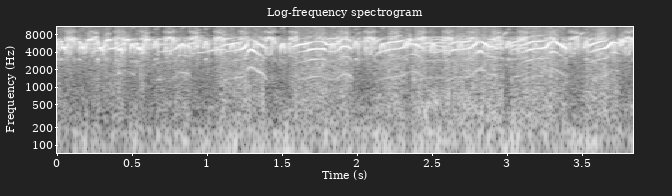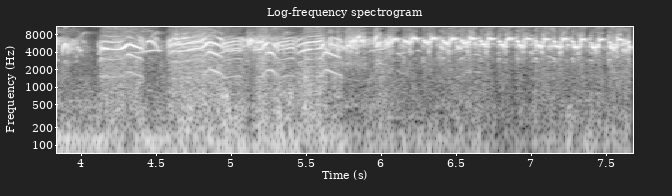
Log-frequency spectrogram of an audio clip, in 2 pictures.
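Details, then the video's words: Lure recording of sogon making a racket: a steady stream of high, thin squeaks and zigzagging chirps, busy and overlapping, with one short lull near the middle. "SUARA SOGON RIBUT UNTUK PIKAT"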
